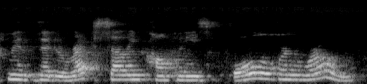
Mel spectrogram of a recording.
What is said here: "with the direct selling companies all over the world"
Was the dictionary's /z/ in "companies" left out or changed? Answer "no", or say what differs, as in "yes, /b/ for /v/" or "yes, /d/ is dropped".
no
